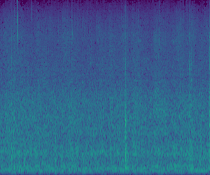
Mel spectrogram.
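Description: Steady rainfall hisses, a soft continuous wash with an occasional sharper drop tapping against a window's glass. No voices, just the even patter of rain throughout.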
